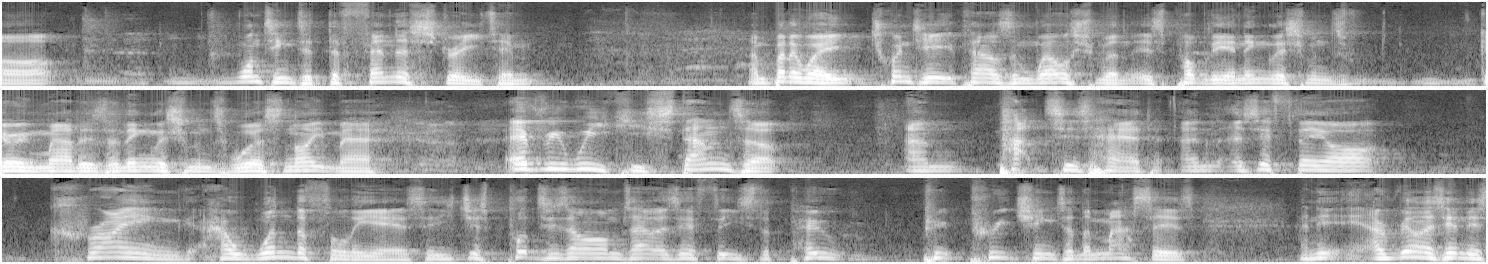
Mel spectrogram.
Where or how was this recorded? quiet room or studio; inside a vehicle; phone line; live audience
live audience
